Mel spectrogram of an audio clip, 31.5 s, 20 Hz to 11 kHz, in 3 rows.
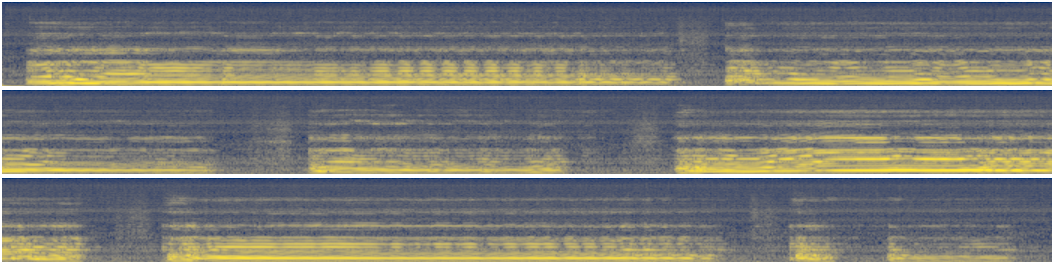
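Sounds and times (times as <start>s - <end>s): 
PVC didgeridoo: 0.2s - 12.7s, 13.6s - 16.3s, 17.2s - 21.9s, 22.6s - 31.2s.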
